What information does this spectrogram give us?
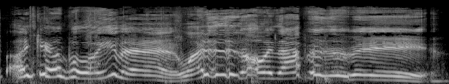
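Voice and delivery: fake-sob like the world has ended; mock crying wail. To the camera over the missed race, hammed-up crying wail. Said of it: "now I just wanna cry".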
